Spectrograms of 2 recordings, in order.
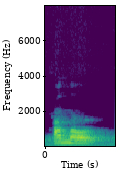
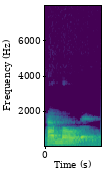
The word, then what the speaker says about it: tamo: In Pali, it's simply tamo, tamo.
